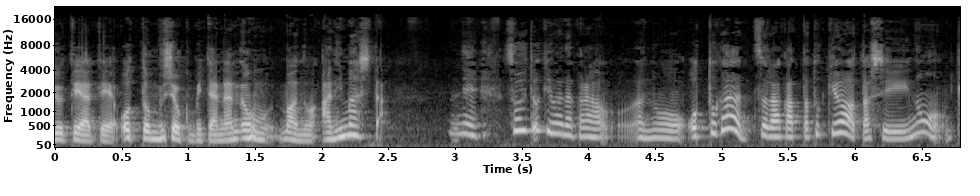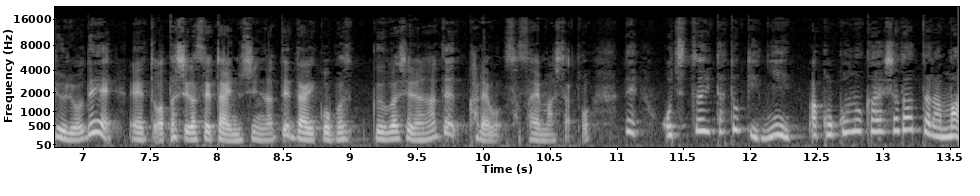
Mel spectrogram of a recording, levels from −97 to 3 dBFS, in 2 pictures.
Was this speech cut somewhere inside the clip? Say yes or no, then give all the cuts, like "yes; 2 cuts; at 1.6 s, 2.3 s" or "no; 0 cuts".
yes; 1 cut; at 7.3 s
